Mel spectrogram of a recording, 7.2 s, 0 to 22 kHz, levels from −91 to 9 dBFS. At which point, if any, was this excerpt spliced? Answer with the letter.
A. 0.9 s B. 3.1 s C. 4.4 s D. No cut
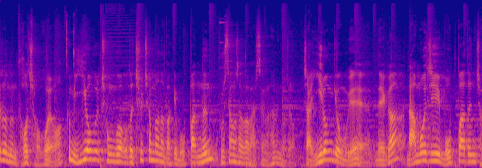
A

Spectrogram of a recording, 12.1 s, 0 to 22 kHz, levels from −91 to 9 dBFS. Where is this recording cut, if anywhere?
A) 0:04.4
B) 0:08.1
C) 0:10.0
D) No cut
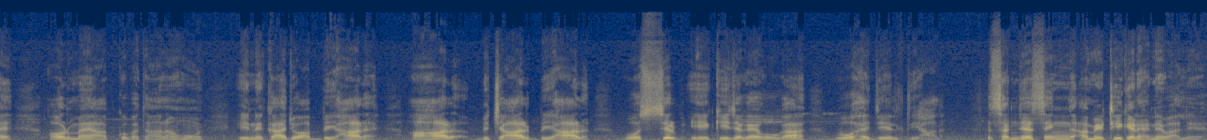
C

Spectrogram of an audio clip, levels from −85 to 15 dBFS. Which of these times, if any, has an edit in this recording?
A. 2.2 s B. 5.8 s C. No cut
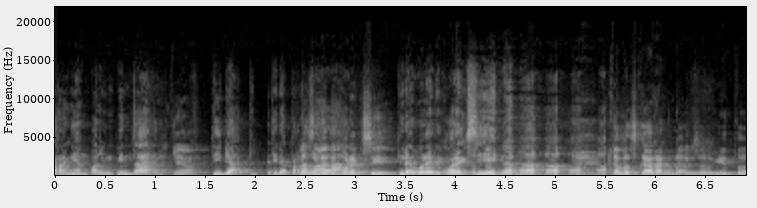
A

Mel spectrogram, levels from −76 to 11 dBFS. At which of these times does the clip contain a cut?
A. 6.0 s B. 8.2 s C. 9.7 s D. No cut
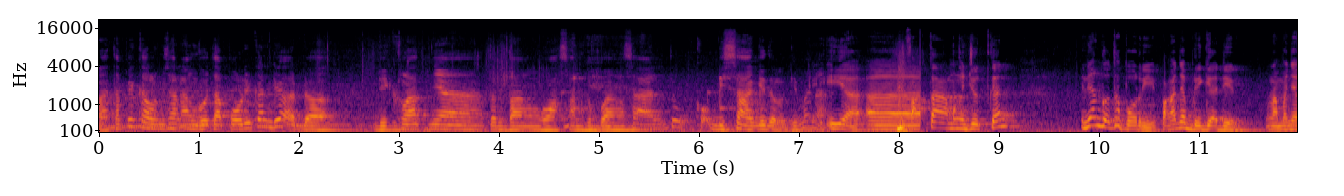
B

